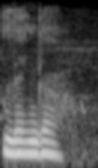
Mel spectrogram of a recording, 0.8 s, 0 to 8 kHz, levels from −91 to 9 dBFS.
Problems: constant background noise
